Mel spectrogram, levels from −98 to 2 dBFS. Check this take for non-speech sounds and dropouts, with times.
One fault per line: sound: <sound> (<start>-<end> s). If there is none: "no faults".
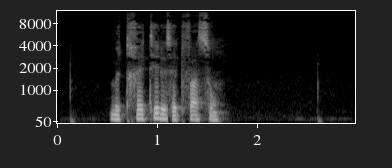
no faults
